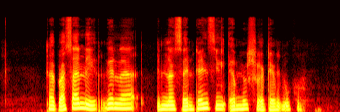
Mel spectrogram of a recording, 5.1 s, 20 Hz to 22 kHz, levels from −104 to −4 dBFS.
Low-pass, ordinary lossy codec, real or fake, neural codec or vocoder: none; none; fake; codec, 24 kHz, 1 kbps, SNAC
